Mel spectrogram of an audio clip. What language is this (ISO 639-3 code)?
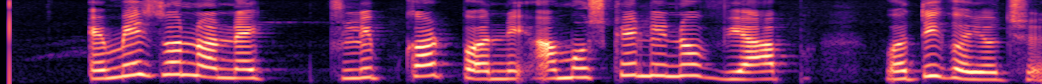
guj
